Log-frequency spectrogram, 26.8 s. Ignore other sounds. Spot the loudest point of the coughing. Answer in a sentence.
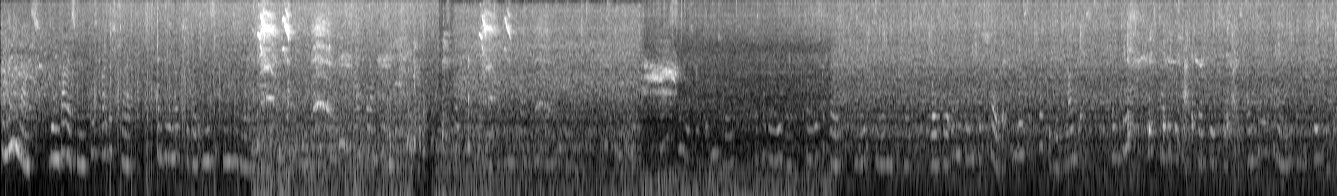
The loudest moment of the coughing is at 23 seconds.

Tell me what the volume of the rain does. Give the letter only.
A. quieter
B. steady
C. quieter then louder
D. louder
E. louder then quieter
B.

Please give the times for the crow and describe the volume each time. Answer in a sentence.
The crow can be heard from 5.0 to 13.9 s, getting quieter then louder.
